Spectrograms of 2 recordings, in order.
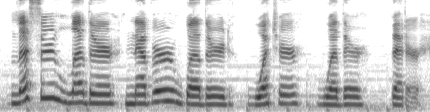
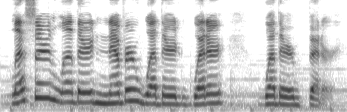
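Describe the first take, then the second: First: It is said at normal speed. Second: It is said more quickly.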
